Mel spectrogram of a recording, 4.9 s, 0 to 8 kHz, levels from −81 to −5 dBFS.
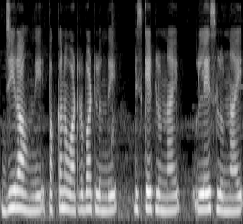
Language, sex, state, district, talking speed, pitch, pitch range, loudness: Telugu, female, Andhra Pradesh, Annamaya, 150 wpm, 210 Hz, 195-220 Hz, -16 LUFS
